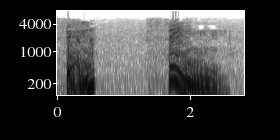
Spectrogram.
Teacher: Just let the sound die without an explosion.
